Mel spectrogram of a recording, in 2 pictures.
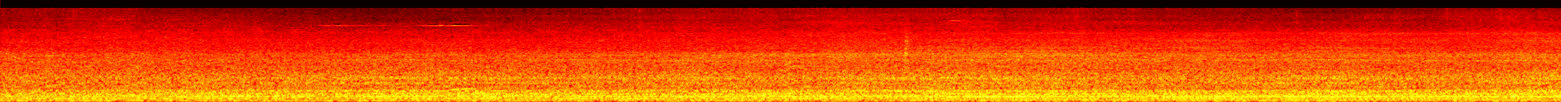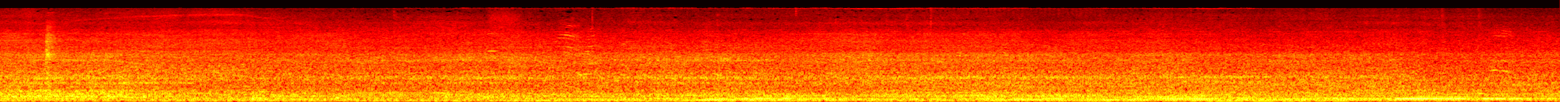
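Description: Steady street traffic and idling vehicle engines, a constant low hum under road noise, with a heavier engine drone building in the last several seconds.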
